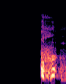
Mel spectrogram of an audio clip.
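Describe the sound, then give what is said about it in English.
A single abrupt cough, slightly muffled as it is coughed into an arm, after a moment of silence; no one speaks. “I'm learning how to cough in my arm.”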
